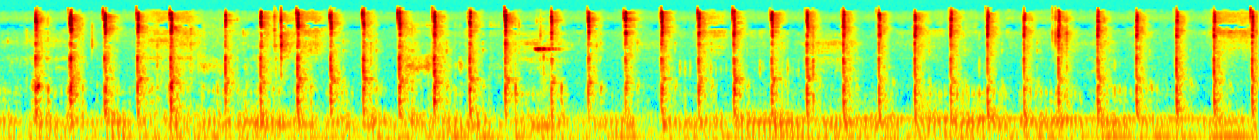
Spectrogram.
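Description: Faint, rapid, evenly spaced clicking, about five clicks a second, over a low steady hum.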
